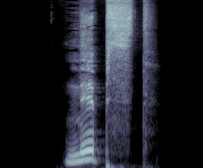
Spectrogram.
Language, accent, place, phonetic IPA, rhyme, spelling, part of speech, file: German, Germany, Berlin, [nɪpst], -ɪpst, nippst, verb, De-nippst.ogg
- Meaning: second-person singular present of nippen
